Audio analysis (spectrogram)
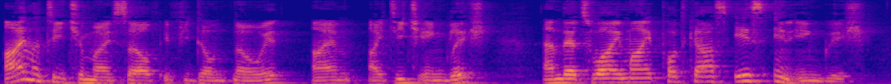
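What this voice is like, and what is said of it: Non-native English accent. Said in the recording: “I am not a native speaker of English, I think you can detect it in my accent. Actually, I hope that it's not easily detectable”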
